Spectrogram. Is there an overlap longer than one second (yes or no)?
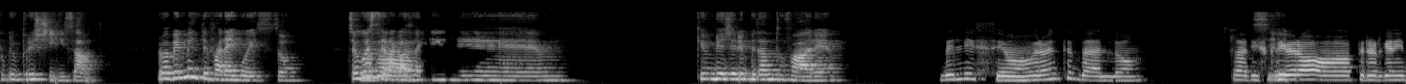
no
